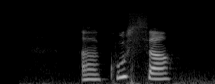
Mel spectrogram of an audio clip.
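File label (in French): "un coussin", French; phonetique; les consonnes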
